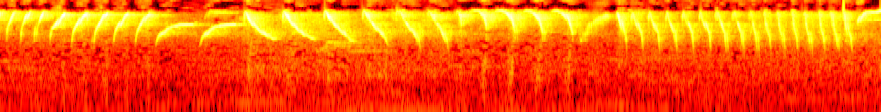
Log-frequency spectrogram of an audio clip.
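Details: Canary in energetic rainy-season song with long rolling passages: a continuous run of rapid descending whistled sweeps, several per second, briefly broken by short rising notes before the fast sweeps resume.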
